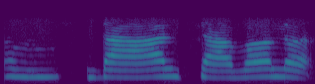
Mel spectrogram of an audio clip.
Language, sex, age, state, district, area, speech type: Maithili, female, 45-60, Bihar, Sitamarhi, rural, conversation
